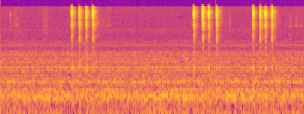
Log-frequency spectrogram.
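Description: Faint computer mouse clicks in three short runs of quick clicks, about a second in and twice near the end, as files and a program are opened.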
